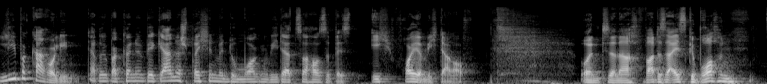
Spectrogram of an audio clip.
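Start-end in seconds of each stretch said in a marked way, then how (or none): 0.0-4.7 voice-assistant voice with swooping sing-song pitch. Retelling a voice message she sent: Alexa voice. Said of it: "mit dieser Alexa-Stimme".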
